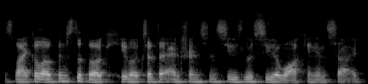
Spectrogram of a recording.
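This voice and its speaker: Lowish-voiced man reading stage directions. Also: little pitch movement, quick pace, dark tone. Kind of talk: scripted narration.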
